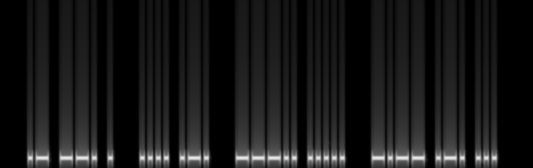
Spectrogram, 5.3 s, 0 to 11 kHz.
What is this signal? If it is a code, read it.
Morse code, heard as a keyed tone, about 32 wpm, 700 Hz. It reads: AGE HR 85 YRS
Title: Practice QSO - Exchange 3 - More Info - 30wpm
